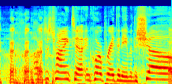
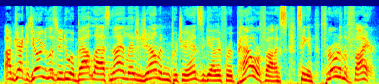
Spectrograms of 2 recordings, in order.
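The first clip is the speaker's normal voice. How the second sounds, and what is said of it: Cheesy radio DJ voice. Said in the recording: “in your best cheesy radio DJ voice ... That was very Sherry O'Terry.”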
